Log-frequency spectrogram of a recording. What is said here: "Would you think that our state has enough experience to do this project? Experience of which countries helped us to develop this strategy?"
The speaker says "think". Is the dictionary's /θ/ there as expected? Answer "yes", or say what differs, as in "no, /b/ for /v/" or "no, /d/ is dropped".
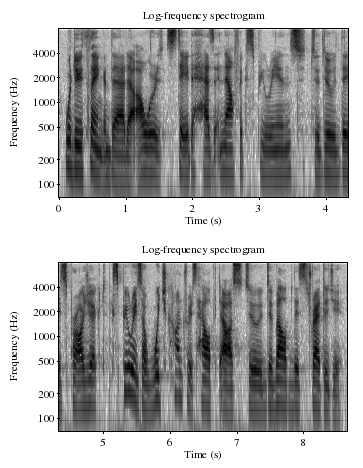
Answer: yes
